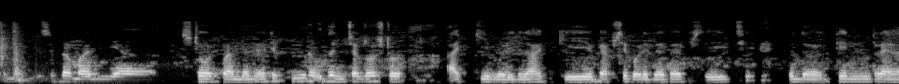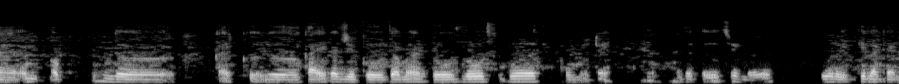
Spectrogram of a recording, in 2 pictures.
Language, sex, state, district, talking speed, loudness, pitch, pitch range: Tulu, male, Karnataka, Dakshina Kannada, 95 wpm, -16 LUFS, 125 Hz, 115-130 Hz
